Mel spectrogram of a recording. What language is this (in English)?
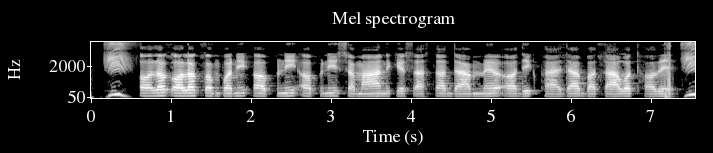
Bhojpuri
